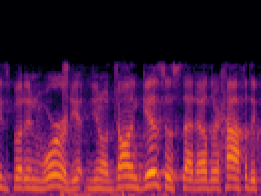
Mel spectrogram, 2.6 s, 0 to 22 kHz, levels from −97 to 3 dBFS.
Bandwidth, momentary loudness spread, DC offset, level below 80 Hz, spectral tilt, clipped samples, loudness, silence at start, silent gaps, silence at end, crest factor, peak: 6 kHz; 8 LU; under 0.1%; -54 dBFS; -8 dB/octave; under 0.1%; -28 LUFS; 0 s; none; 0 s; 16 dB; -12 dBFS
